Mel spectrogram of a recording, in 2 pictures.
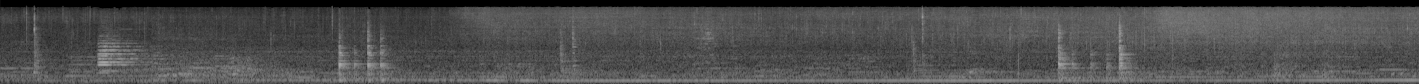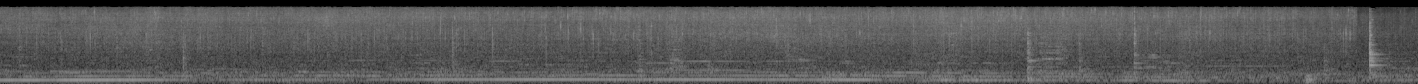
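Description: Food frying on a hot street-toast griddle, a steady sizzle that swells about four seconds in and grows louder again around eleven seconds, over a low steady hum. A few sharp clinks come near the start, around ten seconds in and at the very end.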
